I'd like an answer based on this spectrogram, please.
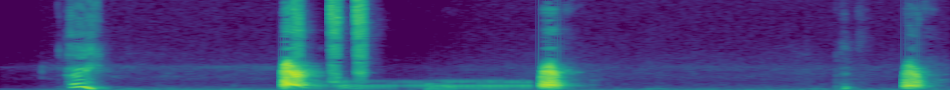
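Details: Angry Chihuahua wrapped in a blanket, barking sharply in short bursts spaced irregularly, with a rough, rattling growl between barks and a final brief bark.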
